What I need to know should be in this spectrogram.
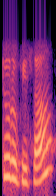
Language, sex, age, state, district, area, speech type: Telugu, female, 30-45, Andhra Pradesh, Eluru, urban, conversation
